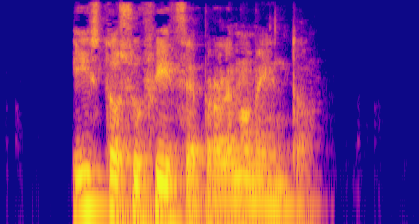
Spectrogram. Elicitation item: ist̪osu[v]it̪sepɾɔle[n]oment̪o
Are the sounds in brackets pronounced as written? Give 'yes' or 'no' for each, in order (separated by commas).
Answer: no, no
